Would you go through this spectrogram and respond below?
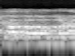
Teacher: क ख ग घ किससे बोला जाता है, तो कंठ से बोला जाता है।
